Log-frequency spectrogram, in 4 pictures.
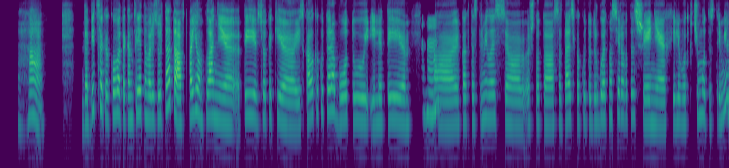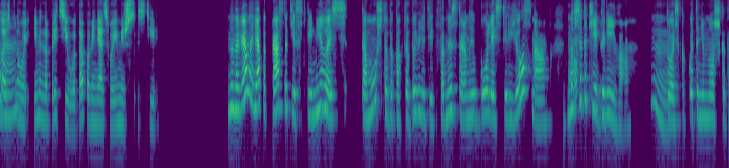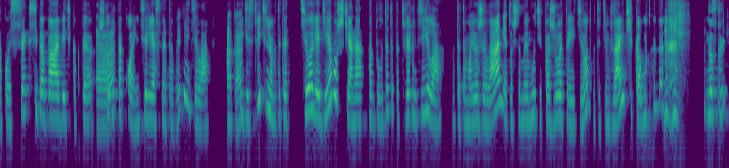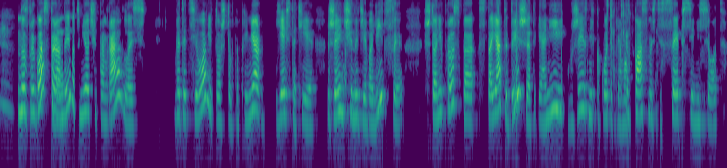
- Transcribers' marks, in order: laugh; other background noise; unintelligible speech
- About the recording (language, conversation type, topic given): Russian, podcast, Как меняется самооценка при смене имиджа?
